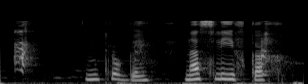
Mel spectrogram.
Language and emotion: Russian, neutral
